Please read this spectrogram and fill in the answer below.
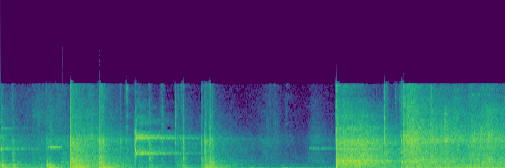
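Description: Thumps and knocks from a metal rolling tool cabinet as its doors are shut with a person crouched inside. From about four seconds in, the cabinet's casters roll across a concrete floor with a steady rumble.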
